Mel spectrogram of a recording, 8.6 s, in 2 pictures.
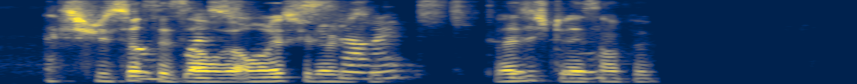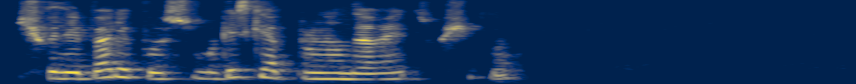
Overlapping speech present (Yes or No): Yes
